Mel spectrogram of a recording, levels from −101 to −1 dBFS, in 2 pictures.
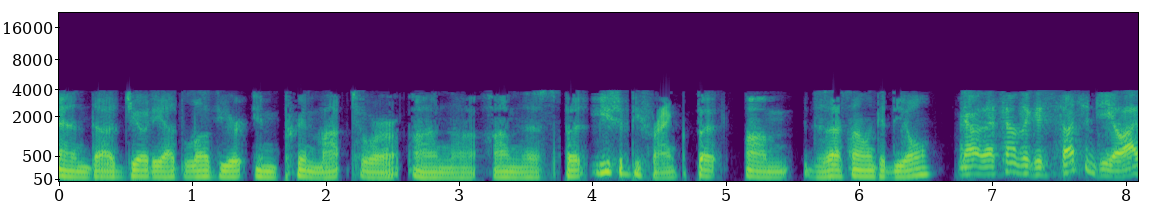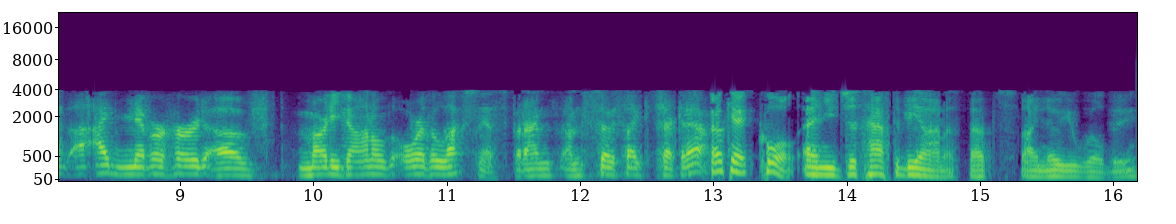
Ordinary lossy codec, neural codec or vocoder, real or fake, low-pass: AAC, 16 kbps; none; real; 7.2 kHz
